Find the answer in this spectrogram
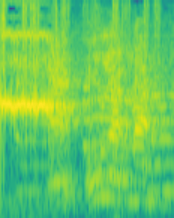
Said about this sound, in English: When the gendarme finally released me and I reached the other side of the street, another whistle blew.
